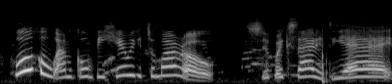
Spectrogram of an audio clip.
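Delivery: very high, dripping sarcasm with a cheerful tone. Talking about going to work tomorrow after a long stream: very sarcastic. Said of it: "Very, very sarcastic".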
